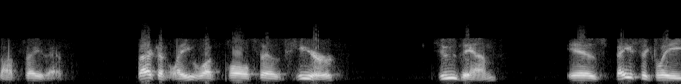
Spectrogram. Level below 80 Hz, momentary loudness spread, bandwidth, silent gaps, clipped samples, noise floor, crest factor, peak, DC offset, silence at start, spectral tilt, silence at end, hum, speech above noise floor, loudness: -64 dBFS; 8 LU; 5 kHz; none; under 0.1%; -69 dBFS; 12 dB; -2 dBFS; under 0.1%; 0 s; -7.5 dB/octave; 0 s; none; 55 dB; -15 LUFS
